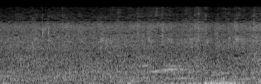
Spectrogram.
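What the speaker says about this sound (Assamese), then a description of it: "একচুৱেলি বহুত বৰষুণ হৈ আছে" Heavy rain falls during Diwali celebrations, a constant hissing wash of drops striking surfaces that stays steady throughout, with a few slightly sharper splashes near the end.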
